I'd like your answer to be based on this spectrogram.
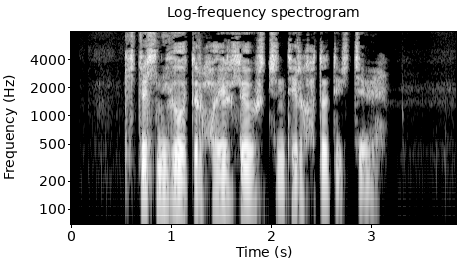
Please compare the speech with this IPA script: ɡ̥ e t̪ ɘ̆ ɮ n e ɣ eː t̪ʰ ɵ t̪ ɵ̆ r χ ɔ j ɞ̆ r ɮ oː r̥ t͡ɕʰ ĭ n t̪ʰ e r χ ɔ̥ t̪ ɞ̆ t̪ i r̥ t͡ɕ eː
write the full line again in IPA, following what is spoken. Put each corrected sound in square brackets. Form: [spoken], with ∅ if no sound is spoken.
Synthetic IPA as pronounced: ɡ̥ e t̪ ɘ̆ ɮ n e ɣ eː [∅] ɵ t̪ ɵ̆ r χ ɔ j ɞ̆ r ɮ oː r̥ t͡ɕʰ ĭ n t̪ʰ e r χ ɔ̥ t̪ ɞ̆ t̪ i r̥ t͡ɕ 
